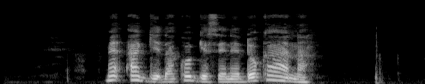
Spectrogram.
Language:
Gbaya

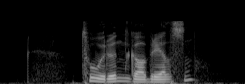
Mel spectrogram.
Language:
Norwegian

